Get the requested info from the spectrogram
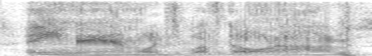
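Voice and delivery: very high, rough, scratchy, creaky voice. Recalling a former drum teacher, imitating Jimmy Faraday's voice. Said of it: "he talks like this, man".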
